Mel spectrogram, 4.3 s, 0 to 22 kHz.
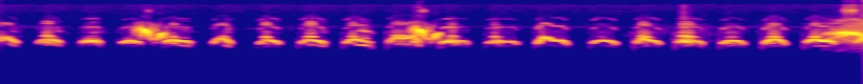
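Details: Rapid, even series of short high whistles, roughly four each second, from an osprey of a mated pair nesting on Kent Island, Maryland, captured by nest camera on 26 July 2018.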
